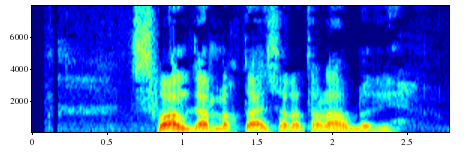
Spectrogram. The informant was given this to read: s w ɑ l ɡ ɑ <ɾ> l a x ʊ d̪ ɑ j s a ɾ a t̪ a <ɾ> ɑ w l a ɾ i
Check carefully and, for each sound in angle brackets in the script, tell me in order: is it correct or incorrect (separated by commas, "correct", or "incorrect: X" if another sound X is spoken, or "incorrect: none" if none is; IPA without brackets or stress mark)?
correct, incorrect: ɽ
